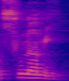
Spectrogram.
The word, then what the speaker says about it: tsunami: যেমন সুনামি, TSUNAMI, ওখানে টি এর উচ্চারণটা কিন্তু আসছে না, এস এর উচ্চারণটাই আসছে।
